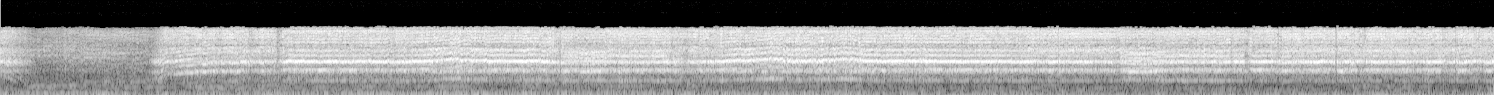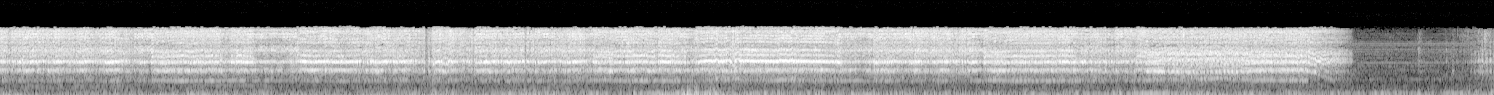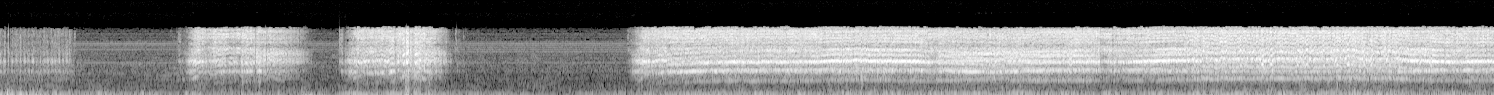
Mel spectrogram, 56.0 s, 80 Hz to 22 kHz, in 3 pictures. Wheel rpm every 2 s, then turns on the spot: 10, 140, 160, 160, 160, 160, 160, 160, 160, 160, 160, 160, 160, 160, 160, 160, 160, 90, 10, 20, 60, 60, 40, 160, 160, 160, 160, 160.
36-38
